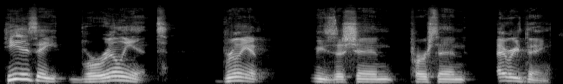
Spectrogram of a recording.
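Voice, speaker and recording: A man's voice: medium pitch, expressive, slow pace, a bit bright. An American man chatting casually as a podcast co-host, rambling and emphatic, with slangy talk and free swearing.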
